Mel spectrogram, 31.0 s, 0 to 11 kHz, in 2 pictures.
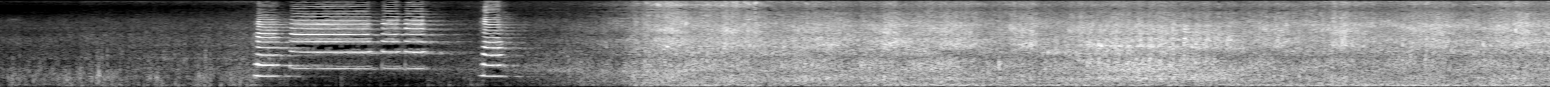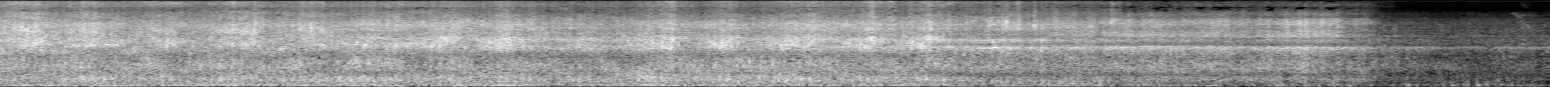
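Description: Horn of a Class 5600 electric locomotive sounding several short blasts about three seconds in. A long container freight train then passes close by for over twenty seconds: a loud rumble of wagon wheels on the rails, clicking at a regular rhythm, with a thin steady whine above it. It dies away just before the end.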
